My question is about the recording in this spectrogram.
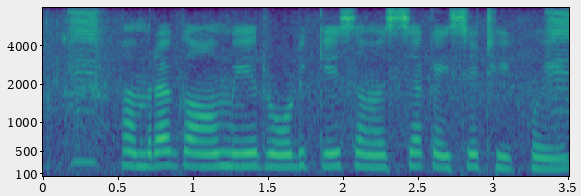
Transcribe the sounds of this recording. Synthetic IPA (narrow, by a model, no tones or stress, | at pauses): ɦɐmɾaɡãːwmẽɾoːɖkesɐməsjakɐiseʈʰiːkɦuiː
